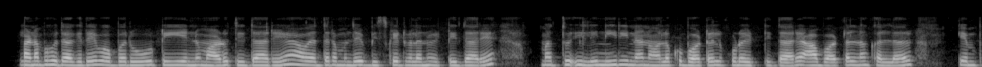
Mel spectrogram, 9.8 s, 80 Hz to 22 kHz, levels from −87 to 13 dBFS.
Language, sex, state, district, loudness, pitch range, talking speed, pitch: Kannada, female, Karnataka, Gulbarga, -19 LUFS, 205-225 Hz, 120 wpm, 215 Hz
